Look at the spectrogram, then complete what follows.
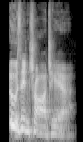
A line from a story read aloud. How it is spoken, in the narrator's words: roared Greyback, covering his moment of inadequacy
